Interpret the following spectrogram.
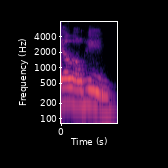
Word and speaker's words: Elohim: um okay I said whatever you want to pronounce it it's okay with me but it's a book yeah you should say Elohim yeah the pair book's always no it's just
